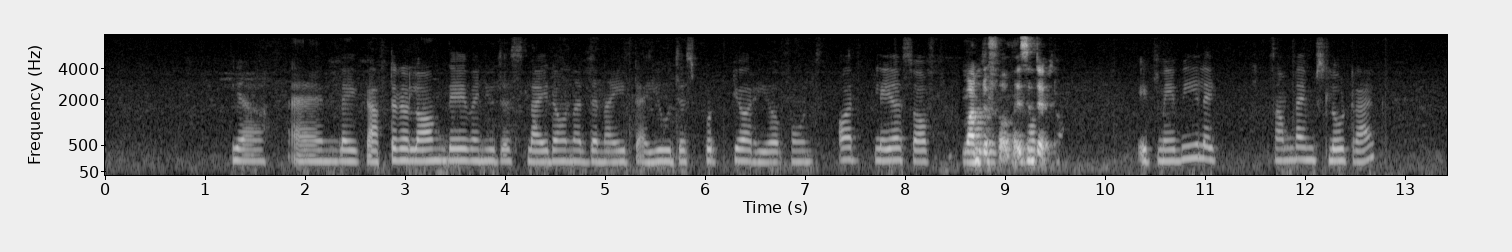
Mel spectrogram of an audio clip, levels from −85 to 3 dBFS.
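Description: At 6.05 to 6.1 s the voice dips briefly by a few decibels, then at 9.18 to 9.29 s and again at 9.48 to 9.71 s it drops much harder, close to 20 dB down. That pattern is likely speech suppressed in double talk: the echo canceller mistook overlapping talk for echo and ducked it. The call processing's band-limiting, with nothing above 8 kHz, is separate.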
